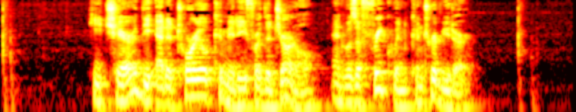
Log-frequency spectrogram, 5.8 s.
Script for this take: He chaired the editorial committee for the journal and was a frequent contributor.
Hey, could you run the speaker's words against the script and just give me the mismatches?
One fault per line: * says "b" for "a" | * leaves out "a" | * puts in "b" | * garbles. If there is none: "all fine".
all fine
